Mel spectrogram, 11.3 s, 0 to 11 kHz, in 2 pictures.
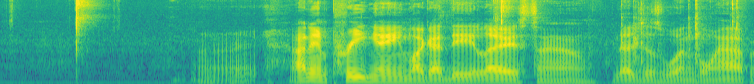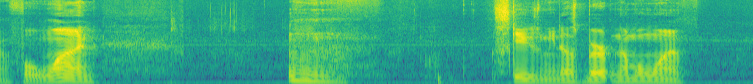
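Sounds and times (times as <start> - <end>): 
cigar end being cut with a snip: 0.5 - 0.8
speech: 2.1 - 6.6, 7.8 - 8.4, 9.4 - 10.8.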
